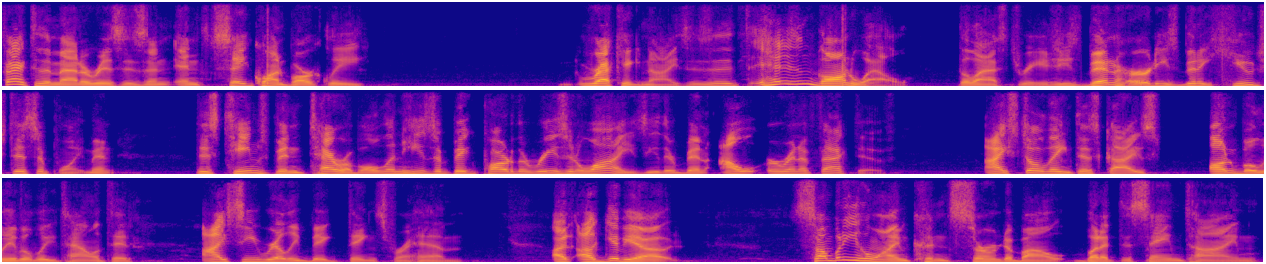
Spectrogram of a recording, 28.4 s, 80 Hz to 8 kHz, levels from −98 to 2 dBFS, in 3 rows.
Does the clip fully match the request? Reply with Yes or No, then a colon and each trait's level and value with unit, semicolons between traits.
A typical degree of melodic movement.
No: wide, 8.4 semitones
